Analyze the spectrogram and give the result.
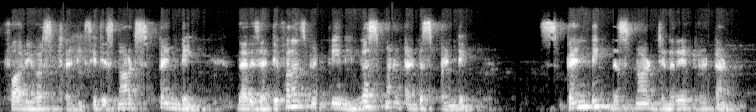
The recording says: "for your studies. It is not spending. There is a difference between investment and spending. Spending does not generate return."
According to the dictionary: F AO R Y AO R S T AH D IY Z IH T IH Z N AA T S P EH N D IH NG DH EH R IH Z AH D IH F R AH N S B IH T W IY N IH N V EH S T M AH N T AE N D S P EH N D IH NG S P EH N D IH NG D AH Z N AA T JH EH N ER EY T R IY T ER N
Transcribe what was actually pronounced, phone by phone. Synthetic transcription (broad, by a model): F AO R Y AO R S T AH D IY S IH T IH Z N AA T S P EH N D IH NG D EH R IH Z AH D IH F R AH N S B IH T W IY N IH N V EH S T M AH N T AE N D S P EH N D IH NG S P EH N D IH NG D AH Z N AA T JH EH N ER EY T R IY T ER N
